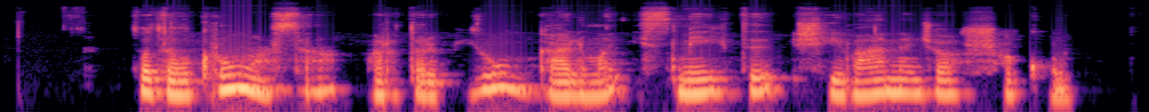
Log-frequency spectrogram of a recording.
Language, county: Lithuanian, Kaunas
